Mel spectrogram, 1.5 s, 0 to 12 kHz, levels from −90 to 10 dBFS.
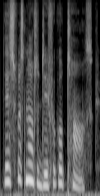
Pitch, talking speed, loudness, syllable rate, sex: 225 Hz, 240 wpm, -15 LUFS, 5.8 syllables/s, female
